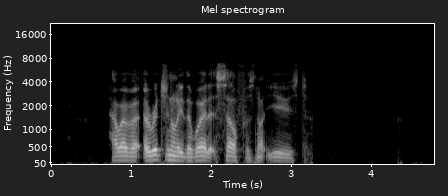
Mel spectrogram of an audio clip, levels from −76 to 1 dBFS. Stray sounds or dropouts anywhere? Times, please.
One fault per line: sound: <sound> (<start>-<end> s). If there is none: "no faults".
no faults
